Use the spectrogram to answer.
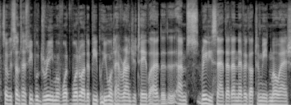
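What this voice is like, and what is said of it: Non-native foreign accent. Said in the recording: “as you probably can hear from my accent, I come from outside of this country”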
